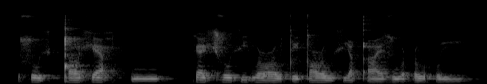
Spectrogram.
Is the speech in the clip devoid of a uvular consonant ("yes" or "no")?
no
